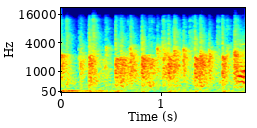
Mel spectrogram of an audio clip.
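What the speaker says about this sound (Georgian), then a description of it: "და აპლოდისმენტები საჭიროა" Applause at a televised quiz-style game show, a brief burst of clapping from a studio audience that swells in quick uneven rushes over the short clip.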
